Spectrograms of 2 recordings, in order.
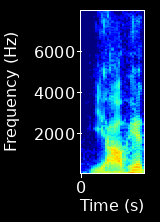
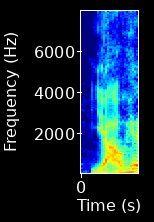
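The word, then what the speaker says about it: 야훼: 라고 번역을 한 거죠 근데 나중에 알고 올 프 햇더니 여호와 가 아니고 야외 더라 그래서 사실은 진 야외 라는 말이 더 정확한 발음입니다 야외에 근데 에 야외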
